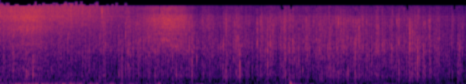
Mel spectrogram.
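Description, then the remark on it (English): Light drizzle patters steadily on a surface by a lake in Lithuania, in the evening mist, a soft continuous hiss dotted with scattered drops and a few slightly louder taps, with no voices present. “And it's been getting hillier and drizzlier and softer around the edges.”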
